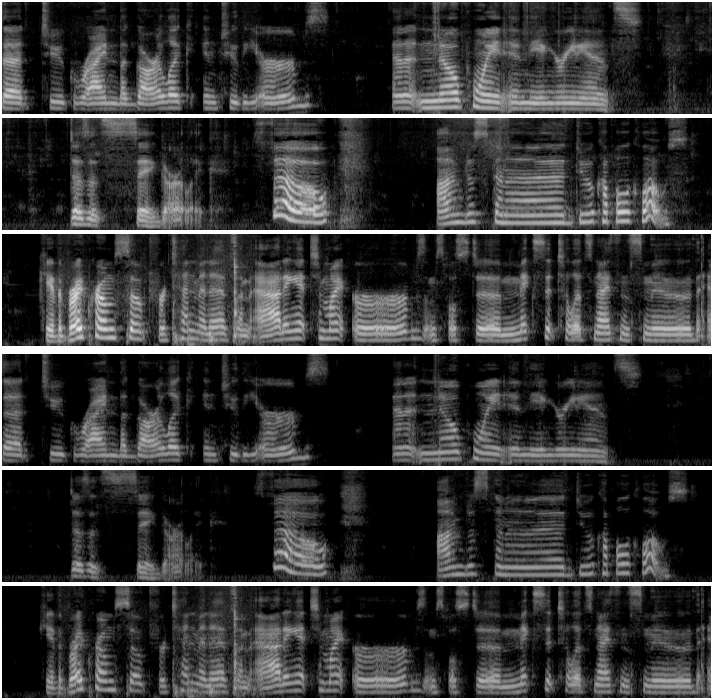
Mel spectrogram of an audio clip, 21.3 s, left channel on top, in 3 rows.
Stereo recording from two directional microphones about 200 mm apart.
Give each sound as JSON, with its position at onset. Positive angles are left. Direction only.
{"t": 0.0, "sound": "speech", "side_deg": 10}
{"t": 4.2, "sound": "speech", "side_deg": 15}
{"t": 8.6, "sound": "speech", "side_deg": 20}
{"t": 9.9, "sound": "speech", "side_deg": 15}
{"t": 12.0, "sound": "speech", "side_deg": 10}
{"t": 18.3, "sound": "speech", "side_deg": 25}
{"t": 18.9, "sound": "speech", "side_deg": 5}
